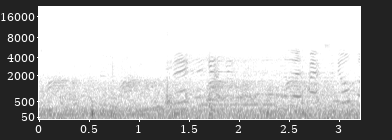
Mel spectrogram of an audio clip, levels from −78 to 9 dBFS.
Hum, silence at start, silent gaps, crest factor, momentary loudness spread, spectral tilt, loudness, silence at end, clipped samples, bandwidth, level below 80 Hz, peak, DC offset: none; 0 s; none; 18 dB; 3 LU; -6.5 dB/octave; -47 LUFS; 0 s; under 0.1%; 14 kHz; -54 dBFS; -26 dBFS; under 0.1%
